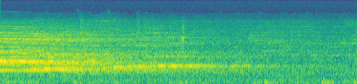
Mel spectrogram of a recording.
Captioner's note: crowd cheers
